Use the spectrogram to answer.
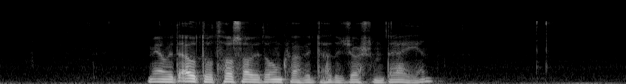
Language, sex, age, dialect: Faroese, male, 36-60, Norðurstreymoy/Eysturoy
